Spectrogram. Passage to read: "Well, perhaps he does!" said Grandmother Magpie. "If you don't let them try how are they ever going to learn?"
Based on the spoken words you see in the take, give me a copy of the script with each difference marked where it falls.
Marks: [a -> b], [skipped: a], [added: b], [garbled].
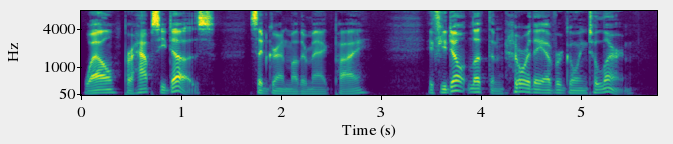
"Well, perhaps he does!" said Grandmother Magpie. "If you don't let them [skipped: try] how are they ever going to learn?"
